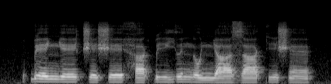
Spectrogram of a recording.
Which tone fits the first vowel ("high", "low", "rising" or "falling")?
high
